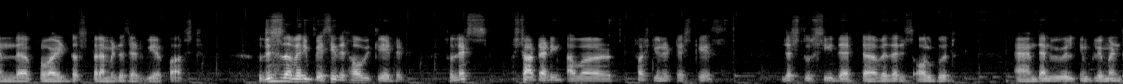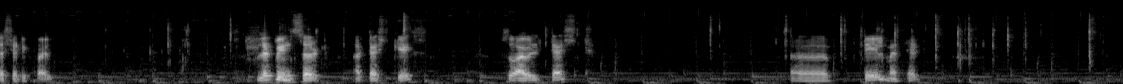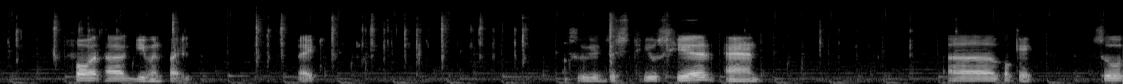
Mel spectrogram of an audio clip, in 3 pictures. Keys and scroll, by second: 7.8 Tab, 14.3 alt+Insert.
